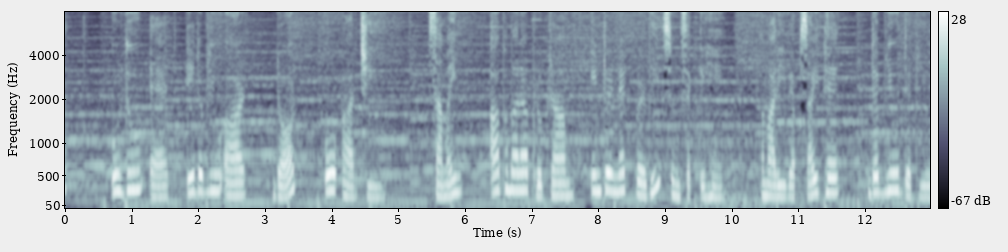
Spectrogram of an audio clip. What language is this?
Urdu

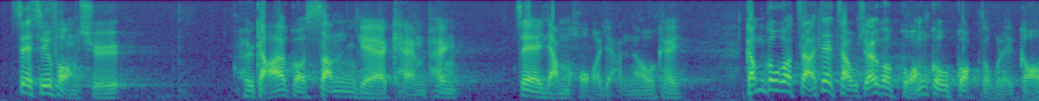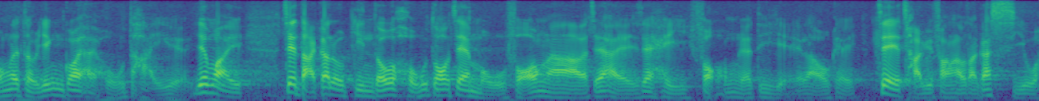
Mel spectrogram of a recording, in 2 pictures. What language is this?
Cantonese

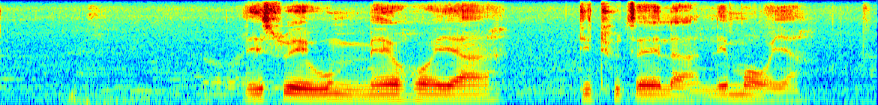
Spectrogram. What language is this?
Southern Sotho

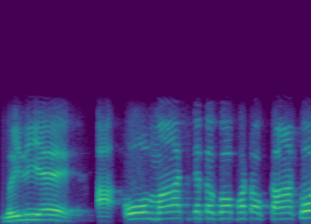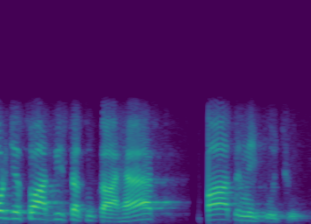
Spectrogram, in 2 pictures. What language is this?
Maithili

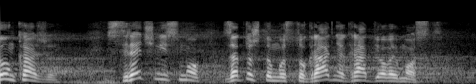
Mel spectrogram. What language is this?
Serbian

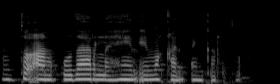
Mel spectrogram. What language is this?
Somali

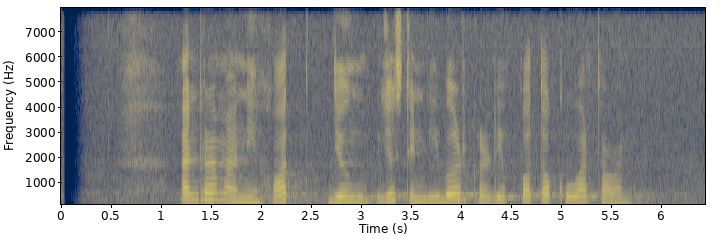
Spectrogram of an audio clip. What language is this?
Sundanese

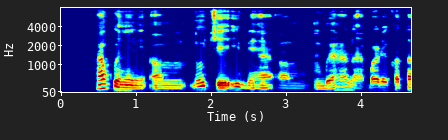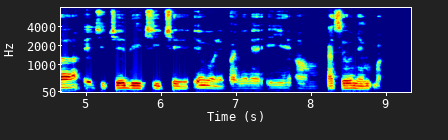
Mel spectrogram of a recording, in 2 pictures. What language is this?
Igbo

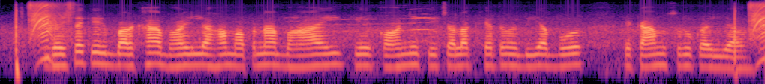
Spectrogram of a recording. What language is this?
Bhojpuri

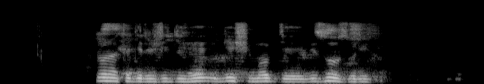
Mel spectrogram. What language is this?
Kinyarwanda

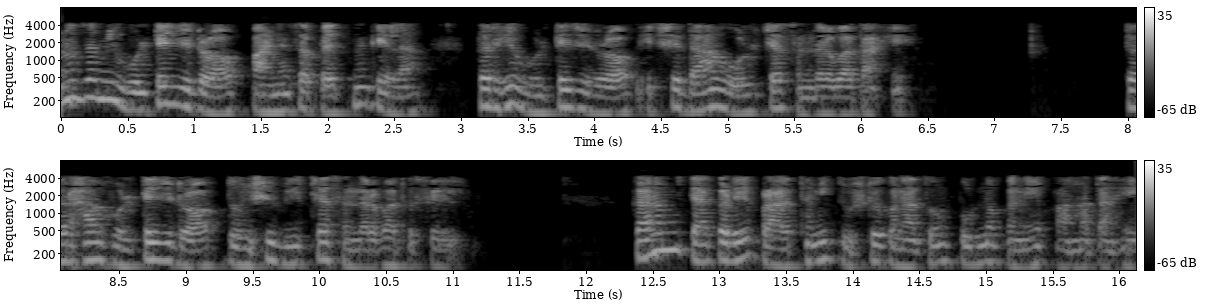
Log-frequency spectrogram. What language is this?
Marathi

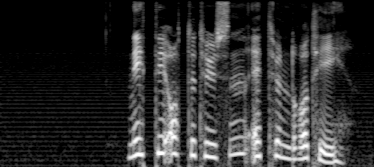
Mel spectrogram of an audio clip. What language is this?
Norwegian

